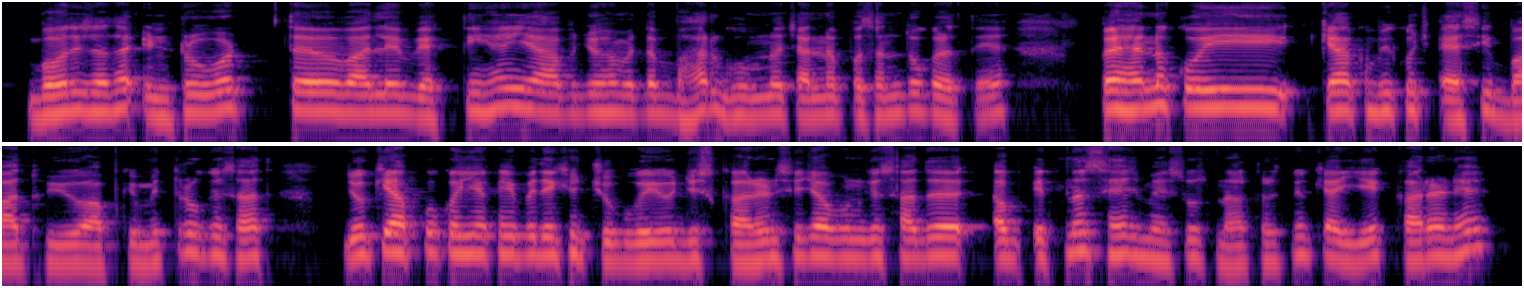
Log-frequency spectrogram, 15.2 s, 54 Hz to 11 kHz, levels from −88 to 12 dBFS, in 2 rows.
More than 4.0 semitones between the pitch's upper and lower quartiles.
No: average, 3.5 semitones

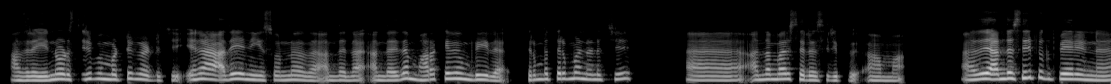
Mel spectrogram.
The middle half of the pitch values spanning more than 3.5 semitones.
Yes: average, 4.1 semitones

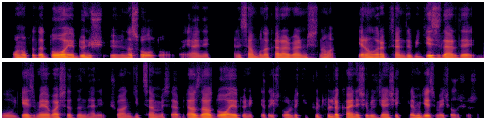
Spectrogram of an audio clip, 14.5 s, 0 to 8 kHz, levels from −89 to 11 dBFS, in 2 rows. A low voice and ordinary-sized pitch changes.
No: low, 115 Hz; narrow, 1.7 semitones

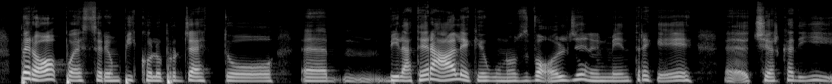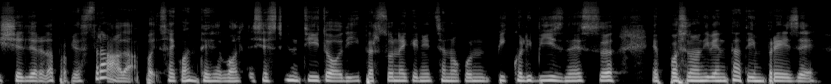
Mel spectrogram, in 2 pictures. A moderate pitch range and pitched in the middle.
No: narrow, 2.0 semitones; medium, 170 Hz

